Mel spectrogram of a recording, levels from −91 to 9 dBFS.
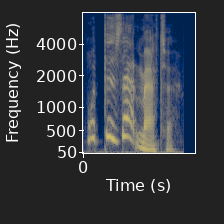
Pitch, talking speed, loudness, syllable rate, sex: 195 Hz, 215 wpm, -16 LUFS, 5.4 syllables/s, male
